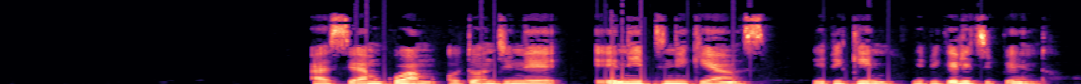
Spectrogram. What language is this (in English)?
Yangben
